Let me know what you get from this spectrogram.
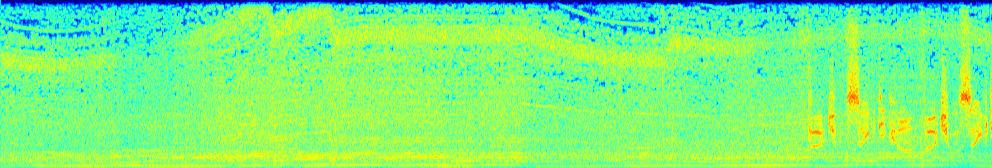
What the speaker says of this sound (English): Changing gears whilst going through corners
